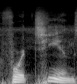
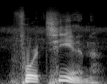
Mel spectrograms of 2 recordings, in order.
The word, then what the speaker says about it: Fortean: Keel and Beckley headed up the New York Fortean Society. That was how Keel pronounced it, Fortean, not Fortean.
